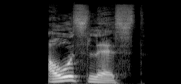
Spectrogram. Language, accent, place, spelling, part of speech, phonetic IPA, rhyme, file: German, Germany, Berlin, auslässt, verb, [ˈaʊ̯sˌlɛst], -aʊ̯slɛst, De-auslässt.ogg
- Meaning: second/third-person singular dependent present of auslassen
